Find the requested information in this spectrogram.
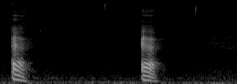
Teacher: this is a lax vowel it's more relaxed your face is not tense the sound is a little bit shorter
